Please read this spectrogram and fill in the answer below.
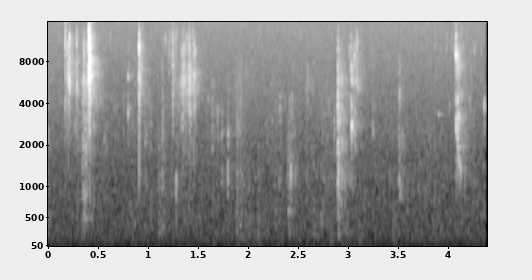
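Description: People biting and chewing sushi up close: soft, scattered mouth clicks and crunches, a few of them louder, near the start and about three seconds in.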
